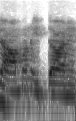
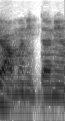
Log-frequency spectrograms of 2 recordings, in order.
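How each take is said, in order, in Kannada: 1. ಎರಡು ಪದಗಳನ್ನು ಪ್ರತ್ಯೇಕವಾಗಿ ಉಚ್ಚರಿಸಲಾಗುತ್ತದೆ, ಸ್ವರ ಉಳಿಯುತ್ತದೆ. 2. ಎರಡು ಪದಗಳು ಸೇರಿ, ಅವುಗಳ ನಡುವಿನ ಸ್ವರ ಬಿಟ್ಟುಹೋಗುತ್ತದೆ. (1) "ಸಂಹಿತ ಇಲ್ಲ ಅಂದ್ರೆ" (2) "ಸಂಹಿತ ಇದ್ರೆ ಅಲ್ಲಿ ಲೋಪಸಂಧಿಯಾಗಿ"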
